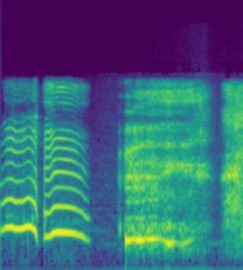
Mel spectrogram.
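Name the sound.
person crying and whimpering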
